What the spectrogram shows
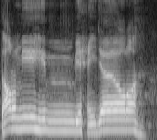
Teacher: Dia mingkem mim bertemu dengan mingkem ba, mingkem. Sehingga harus tetap tertutup, tapi dengan catatan saat membaca ikhfa syafawi jangan sampai terkesan seperti tasdid, yaitu mingkemnya berlebihan.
